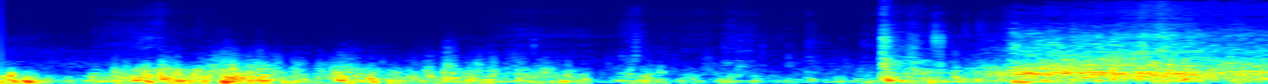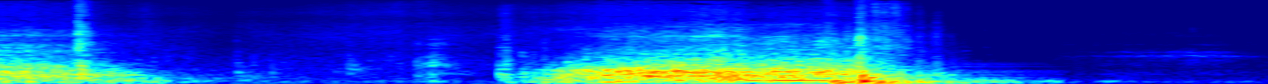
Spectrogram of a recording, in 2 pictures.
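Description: Footsteps on a pavement with handling knocks, then a van's sliding side door rolling with a noisy rumble for about a second and a half, and after a brief gap a second similar sliding rumble.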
